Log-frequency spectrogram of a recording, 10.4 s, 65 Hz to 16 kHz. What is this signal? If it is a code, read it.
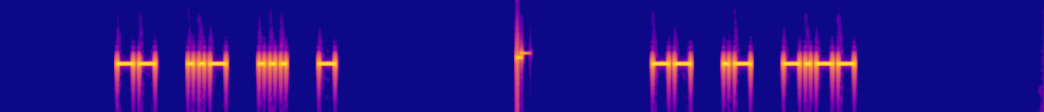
Morse code, heard as a keyed tone, about 22 wpm, spaced as for 16 wpm, 700 Hz. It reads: MUST MAY
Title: 2x Character Spacing - Top 200 Words - 22wpm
